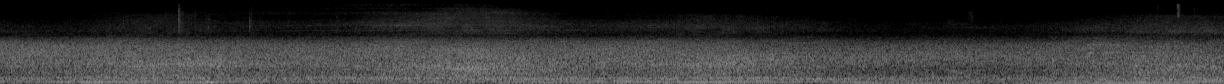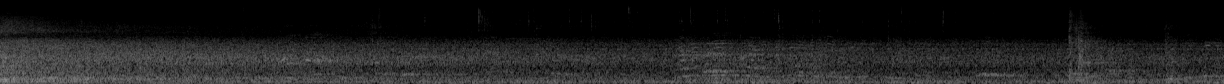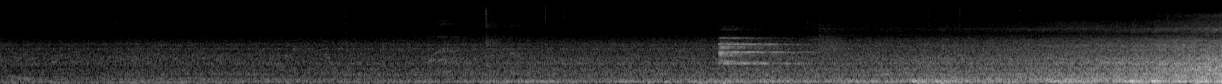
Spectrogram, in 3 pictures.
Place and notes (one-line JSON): {"title": "Rue Gallait, Schaerbeek, Belgique - Street ambience", "date": "2022-02-23 13:30:00", "description": "Cars, trams and distant conversations.\nTech Note : Ambeo Smart Headset binaural → iPhone, listen with headphones.", "latitude": "50.87", "longitude": "4.37", "altitude": "28", "timezone": "Europe/Brussels"}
